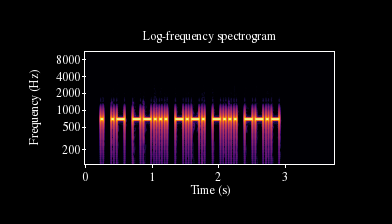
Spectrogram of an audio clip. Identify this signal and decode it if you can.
Morse code, heard as a keyed tone, about 30 wpm, 700 Hz. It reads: EA7CBQ
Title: DXCC-100 Call Signs - 6 Characters - Repeated 3x - 30wpm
